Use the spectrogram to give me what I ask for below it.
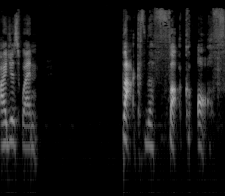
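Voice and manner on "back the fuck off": put-on English accent, louder. Retelling telling off jeering guys: english accent. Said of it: "I went full English".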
